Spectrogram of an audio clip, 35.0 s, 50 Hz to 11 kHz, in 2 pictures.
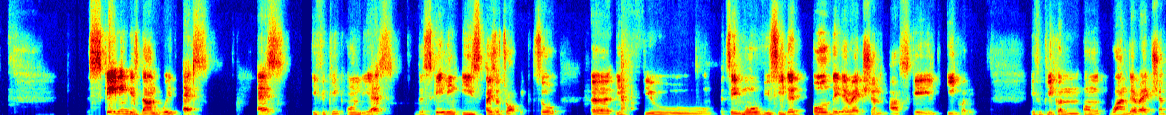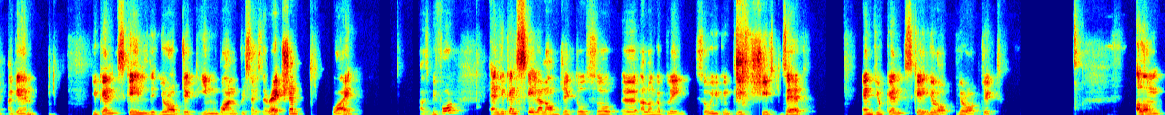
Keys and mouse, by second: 1.4-1.8 middle drag, 2.7 s.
